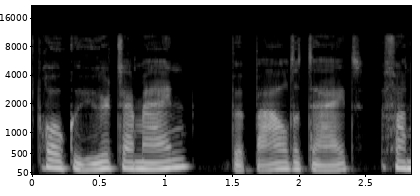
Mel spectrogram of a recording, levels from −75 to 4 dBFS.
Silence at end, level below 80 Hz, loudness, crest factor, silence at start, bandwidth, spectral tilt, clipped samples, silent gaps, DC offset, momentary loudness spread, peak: 0 s; -72 dBFS; -23 LUFS; 14 dB; 0.05 s; 11 kHz; -7 dB/octave; under 0.1%; none; under 0.1%; 11 LU; -8 dBFS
